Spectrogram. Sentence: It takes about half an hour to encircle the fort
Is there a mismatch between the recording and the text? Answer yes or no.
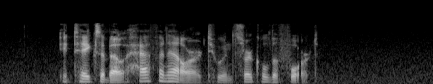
no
